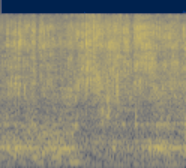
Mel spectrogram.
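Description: Running water splashes and pours in a sink while cultured butter is rinsed, a close, steady, bright rush with small surges and no voices.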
